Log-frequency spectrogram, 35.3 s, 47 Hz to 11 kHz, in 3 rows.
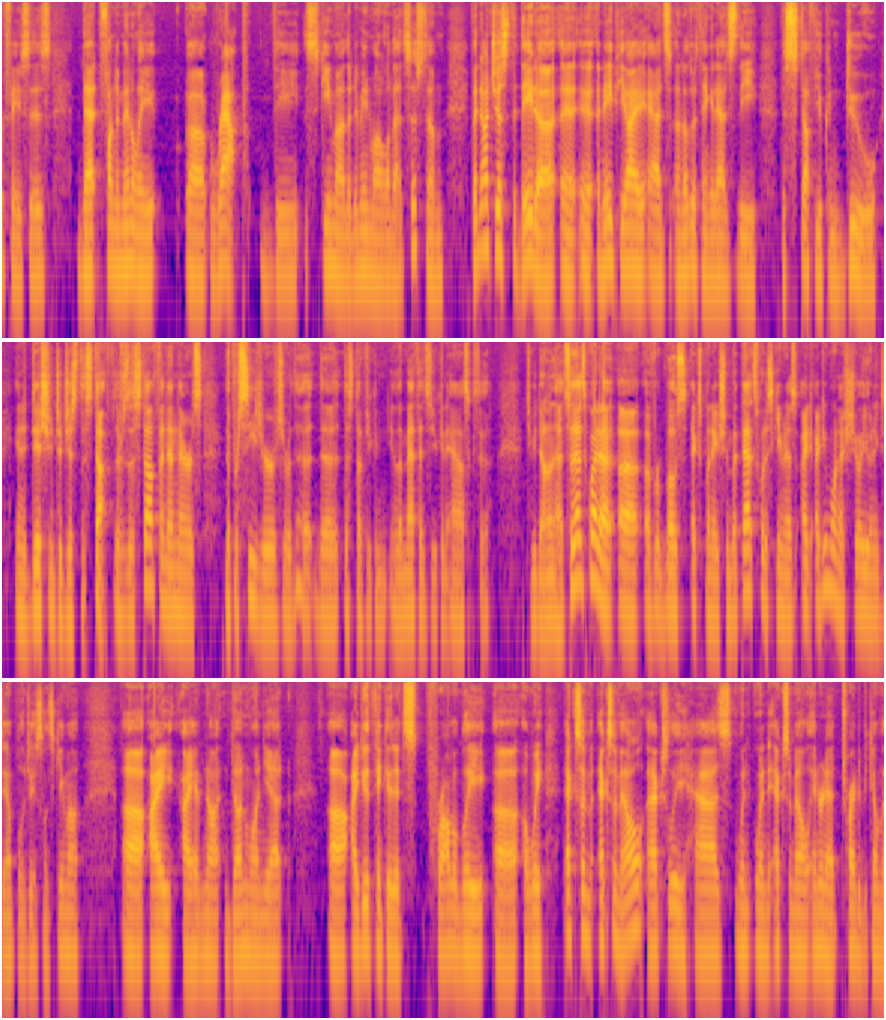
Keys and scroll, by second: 22.7 ctrl+a, 23.0 c, 23.4 shift+space, 25.4-27.9 typing, 29.7 j, 29.9 j, 30.4 j.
